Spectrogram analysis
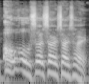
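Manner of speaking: imitated high-pitched apologising; flustered apology. Imitates man apologising after bump.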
